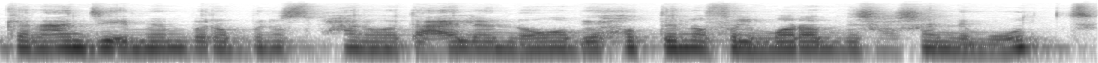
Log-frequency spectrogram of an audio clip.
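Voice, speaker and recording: In an Egyptian accent, a woman speaks with a calm tone at a fairly low pitch. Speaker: cancer survivor. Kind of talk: testimony.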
